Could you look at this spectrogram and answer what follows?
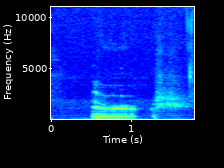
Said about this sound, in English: I am burping a lot.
